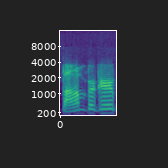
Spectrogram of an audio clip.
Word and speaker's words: Bomberger: hey it's great to be here it's actually bomberger but you know I've been called all kinds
